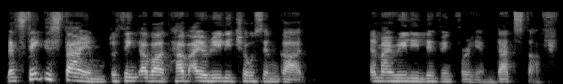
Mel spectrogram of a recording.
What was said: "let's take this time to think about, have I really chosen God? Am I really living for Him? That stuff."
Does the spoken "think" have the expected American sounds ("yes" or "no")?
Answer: yes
